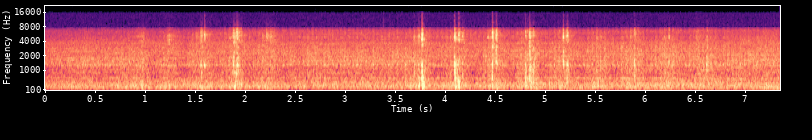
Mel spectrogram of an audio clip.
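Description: Light scattered clicks and taps of small tools and a phone's plastic frame being handled on a repair bench, most of them about four to five seconds in, over a faint steady hiss.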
